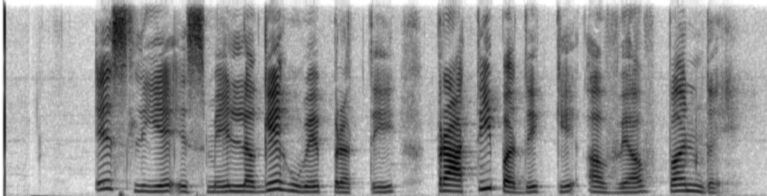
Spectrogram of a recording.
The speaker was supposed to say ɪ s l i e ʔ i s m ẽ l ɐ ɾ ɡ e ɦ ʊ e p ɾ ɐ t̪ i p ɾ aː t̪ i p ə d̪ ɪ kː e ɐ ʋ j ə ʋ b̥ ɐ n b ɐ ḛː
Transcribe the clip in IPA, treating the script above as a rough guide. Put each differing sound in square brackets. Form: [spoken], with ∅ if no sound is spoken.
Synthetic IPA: ɪ s l i e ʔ [ɪ] s m ẽ l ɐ [∅] ɡ e ɦ ʊ e p ɾ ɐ t̪ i p ɾ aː t̪ i p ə d̪ ɪ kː e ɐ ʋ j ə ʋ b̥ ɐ n [ɡ] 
